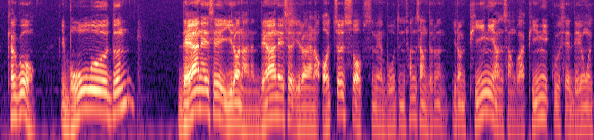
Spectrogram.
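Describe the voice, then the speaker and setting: A male lecturer with a low-pitched voice, talking through his subject in an animated storytelling way. He slips into acted bits as he explains. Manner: animated storytelling, acts out scenes. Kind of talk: spoken lecture.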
